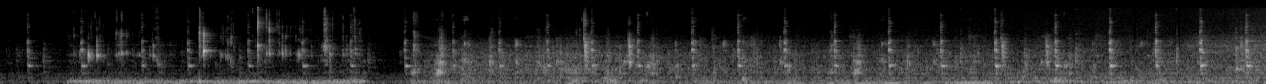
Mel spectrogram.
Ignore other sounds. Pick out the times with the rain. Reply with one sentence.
You can hear the rain from 4.1 to 12.6 s.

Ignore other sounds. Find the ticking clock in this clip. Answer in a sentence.
You can hear the ticking clock from 0.0 to 12.6 s.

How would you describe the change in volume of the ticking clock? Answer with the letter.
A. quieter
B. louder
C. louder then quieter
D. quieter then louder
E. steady
B.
